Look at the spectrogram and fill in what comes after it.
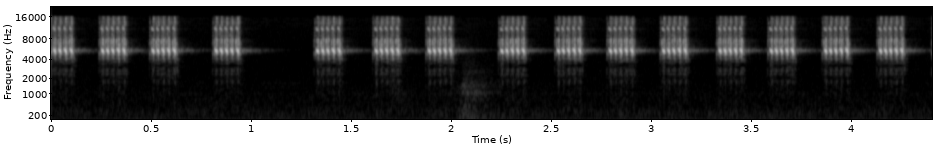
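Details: Cricket chirping at night, recorded live outdoors on a field recorder: loud, high, pulsed chirps repeated about four times a second, with one short pause partway through and otherwise nothing else audible.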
